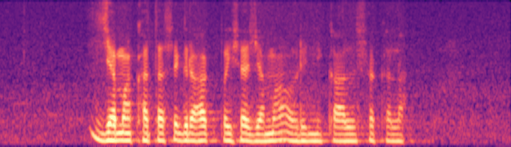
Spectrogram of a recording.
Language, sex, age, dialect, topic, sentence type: Bhojpuri, male, 18-24, Northern, banking, statement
